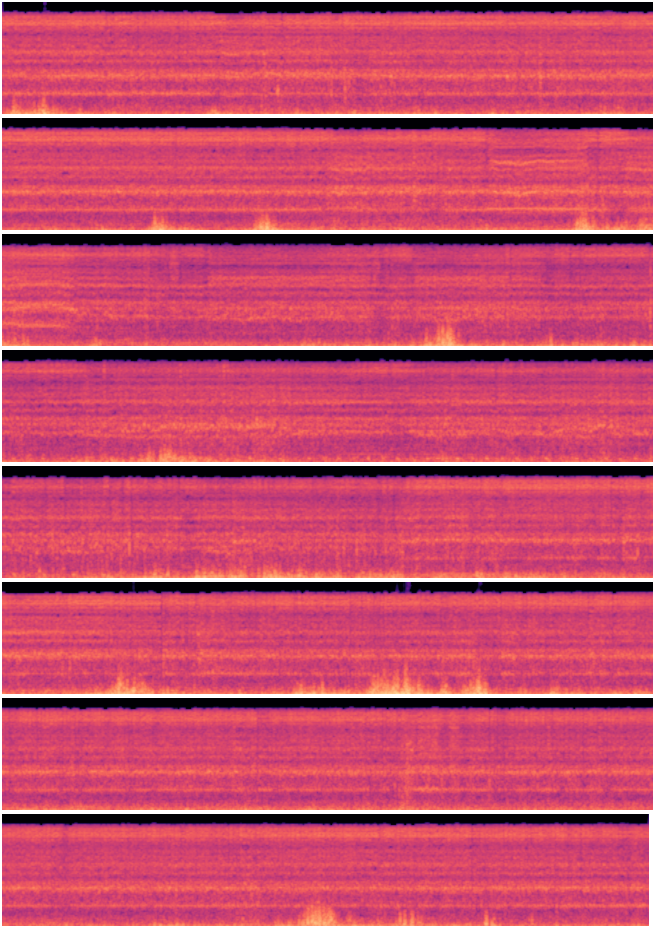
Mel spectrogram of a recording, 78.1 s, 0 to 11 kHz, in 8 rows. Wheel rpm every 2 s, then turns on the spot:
160, 160, 160, 160, 160, 160, 160, 160, 160, 160, 130, 110, 110, 120, 110, 110, 110, 120, 110, 120, 110, 120, 130, 160, 160, 160, 170, 160, 160, 160, 160, 160, 160, 160, 160, 160, 160, 160, 160.
none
